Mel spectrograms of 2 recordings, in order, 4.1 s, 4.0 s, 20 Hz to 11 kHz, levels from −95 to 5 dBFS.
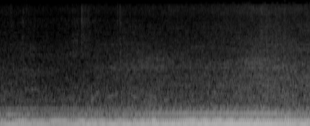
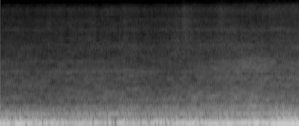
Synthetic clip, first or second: second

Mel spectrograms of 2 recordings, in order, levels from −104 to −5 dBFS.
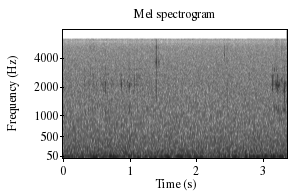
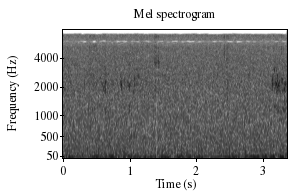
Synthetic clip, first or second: second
